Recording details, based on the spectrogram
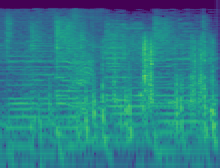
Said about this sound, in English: Now, now, could you get your horse off my foot? Giddy up.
